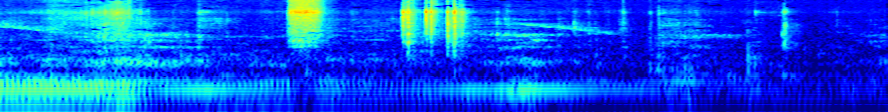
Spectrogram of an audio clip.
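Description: A plastic bottle of fizzy lemon soda being handled and drunk from inside a car: a short sharp hiss about one and a half seconds in, then a few quick clicks, over a low steady hum that fades away.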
